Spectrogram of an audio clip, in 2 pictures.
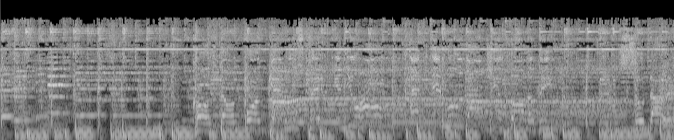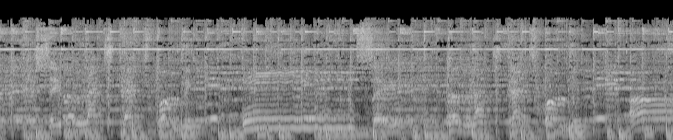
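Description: A full, loud band recording plays throughout, with a bright, high metallic triangle ringing steadily over the dense instruments for the whole twenty seconds. No one speaks.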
